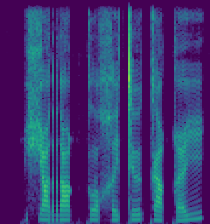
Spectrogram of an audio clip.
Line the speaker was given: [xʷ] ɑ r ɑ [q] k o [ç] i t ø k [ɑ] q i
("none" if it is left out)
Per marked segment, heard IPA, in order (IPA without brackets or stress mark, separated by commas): ç, q, χ, a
